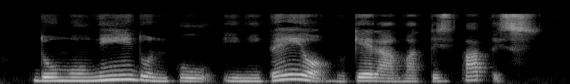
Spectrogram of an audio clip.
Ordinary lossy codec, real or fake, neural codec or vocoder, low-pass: AAC, 32 kbps; fake; codec, 24 kHz, 0.9 kbps, WavTokenizer, large speech release; 10.8 kHz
